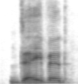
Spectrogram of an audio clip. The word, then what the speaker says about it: DV4D: Some people look at his name and it looks it looks like D4 VD and he pronounces it David.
